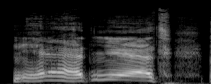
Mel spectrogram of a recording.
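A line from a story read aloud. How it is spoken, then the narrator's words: Almost sobbing. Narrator (Russian): почти зарыдал он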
